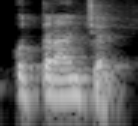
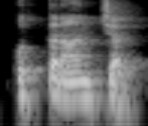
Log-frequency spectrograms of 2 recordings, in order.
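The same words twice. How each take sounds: The two takes are said the same way.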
